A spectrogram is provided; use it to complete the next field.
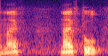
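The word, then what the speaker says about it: Knife Tool: носит название на нож пишется к kn читается на N Tool инструмент нож его отличие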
